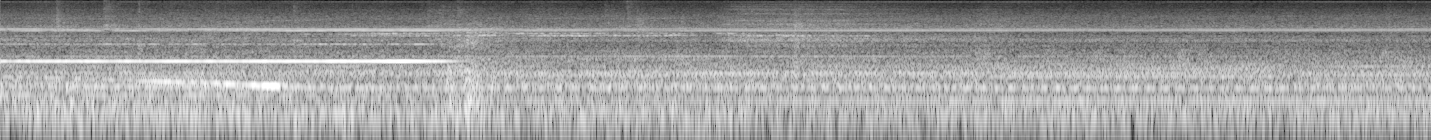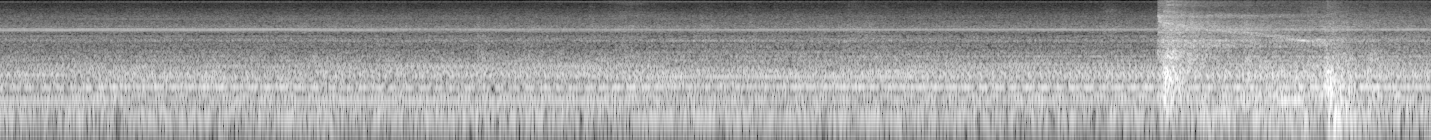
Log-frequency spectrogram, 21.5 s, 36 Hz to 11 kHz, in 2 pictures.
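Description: Kawasaki C151 metro train's traction motors whine down in pitch as it brakes to a stop, and the whine ends about three and a half seconds in. The standing carriage then gives a steady hum of its auxiliary equipment. Near the end the doors slide open with a sudden clatter.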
